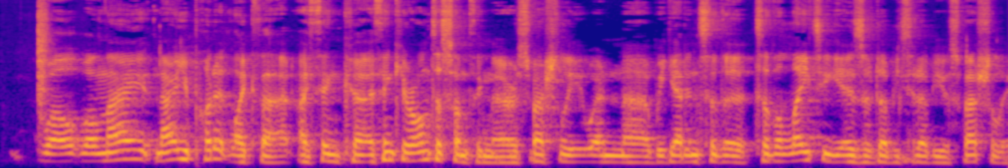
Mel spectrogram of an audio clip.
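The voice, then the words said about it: British accent. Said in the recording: “I've been putting on this British accent”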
